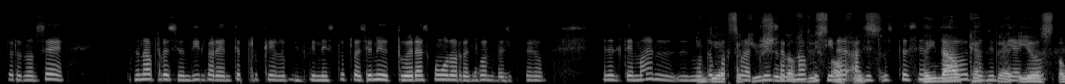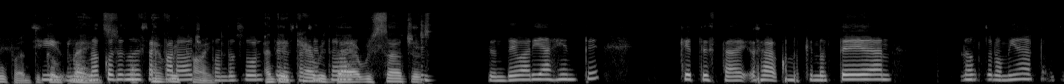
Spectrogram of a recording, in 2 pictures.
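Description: At 14.67 to 14.74 s, 14.84 to 14.87 s and 14.87 to 14.91 s, short concealed packet loss leaves brief smears in the speech. About 40 ms, then 20 ms and 20 ms, failed to arrive and were patched by extending the preceding sound. Each gap is bridged and the speech carries on.

From 14.93 to 15.55 s, a long network dropout, likely from a network outage, takes about 0.6 s. Unlike the short patches, the filled-in sound fades and leaves roughly half a second of silence, and the speech returns with that stretch missing.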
